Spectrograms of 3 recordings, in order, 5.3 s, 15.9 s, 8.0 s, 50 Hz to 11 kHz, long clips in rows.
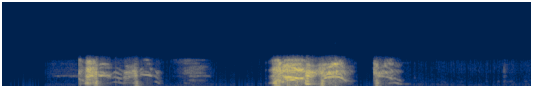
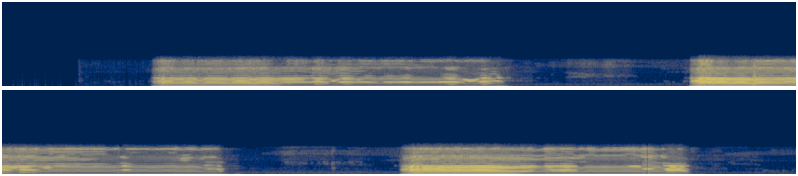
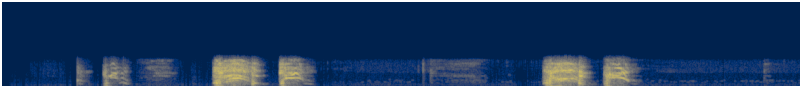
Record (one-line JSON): {"cough_length": "5.3 s", "cough_amplitude": 12417, "cough_signal_mean_std_ratio": 0.35, "exhalation_length": "15.9 s", "exhalation_amplitude": 18686, "exhalation_signal_mean_std_ratio": 0.55, "three_cough_length": "8.0 s", "three_cough_amplitude": 14548, "three_cough_signal_mean_std_ratio": 0.34, "survey_phase": "beta (2021-08-13 to 2022-03-07)", "age": "18-44", "gender": "Male", "wearing_mask": "No", "symptom_cough_any": true, "symptom_sore_throat": true, "symptom_onset": "11 days", "smoker_status": "Ex-smoker", "respiratory_condition_asthma": false, "respiratory_condition_other": false, "recruitment_source": "REACT", "submission_delay": "2 days", "covid_test_result": "Negative", "covid_test_method": "RT-qPCR", "influenza_a_test_result": "Negative", "influenza_b_test_result": "Negative"}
